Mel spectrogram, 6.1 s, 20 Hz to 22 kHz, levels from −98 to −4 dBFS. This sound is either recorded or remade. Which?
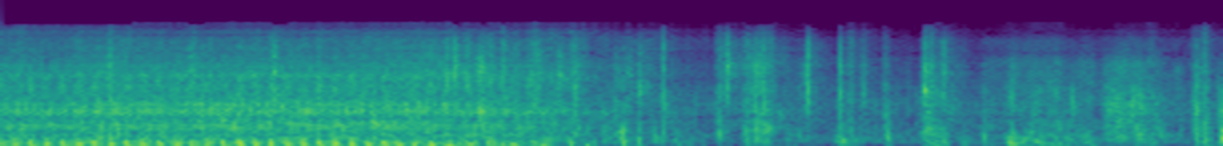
remade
